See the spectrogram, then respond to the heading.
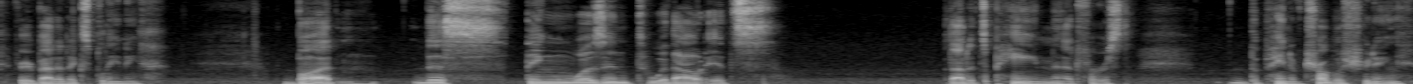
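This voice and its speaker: A young man with a low-pitched voice talks off the cuff in a casual audio diary. He rambles along haltingly, often searching for the right word. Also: darkish tone. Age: young adult. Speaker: hobbyist vlogger. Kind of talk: casual unscripted audio log.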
